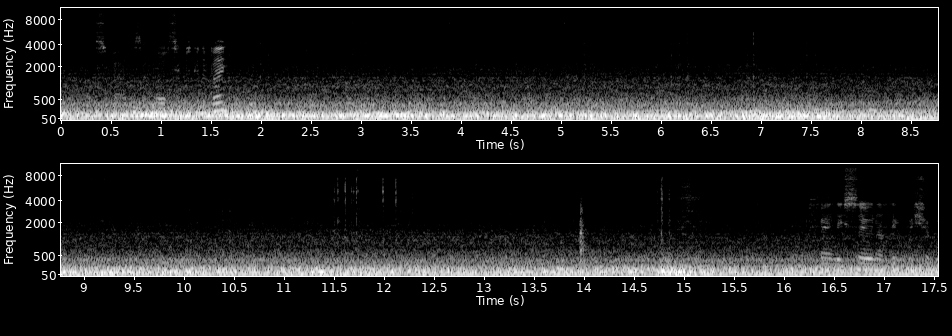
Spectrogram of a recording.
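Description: A car driving along a pothole-strewn road in the Scottish Highlands heading north toward the Kyle of Lochalsh, heard from inside as a constant low engine and road rumble under ongoing talk.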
